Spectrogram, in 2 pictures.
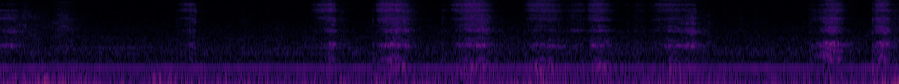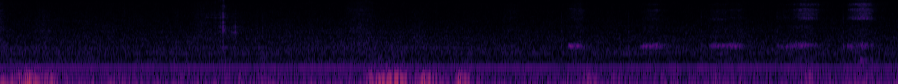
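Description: A graphite pencil held in the fingertips draws repeated lines across a white paper page of a spiral-bound sketchbook. Quiet, raspy scratching strokes come in short bright bursts over a low rumble and a steady faint hum, with a few louder, fuller strokes along the way.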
